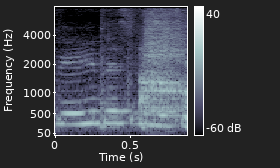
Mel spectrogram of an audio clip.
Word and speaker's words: Viribus Unitis: Viribus Unitis. I pronounced it right for a change.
